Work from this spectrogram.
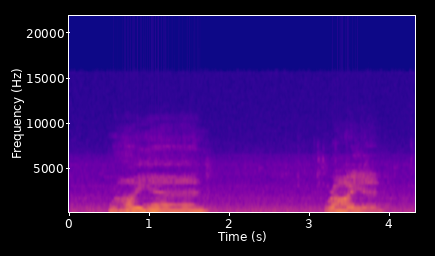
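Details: Two meows from a laid-back female rescue house cat living alongside a dog and a second cat, indoors: a long call that rises and then holds steady, followed by a shorter call that slides downward, with quiet room tone between.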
